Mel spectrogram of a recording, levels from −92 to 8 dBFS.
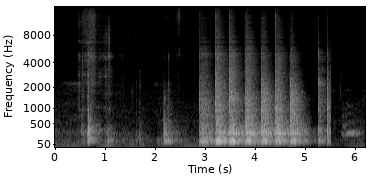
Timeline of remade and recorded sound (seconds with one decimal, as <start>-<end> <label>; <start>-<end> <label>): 0.0-0.7 recorded; 0.7-2.4 remade; 2.4-6.2 recorded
